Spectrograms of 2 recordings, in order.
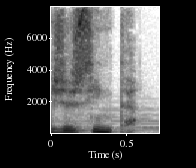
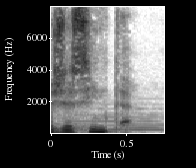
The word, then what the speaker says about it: Jacinta: Francisco y Jacinta, dicen los portugueses. Le pedí a un amigo portugués que me dijera cómo se pronunciaba. Pues Francisco y Jacinta, ¿no?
